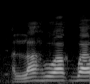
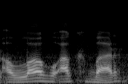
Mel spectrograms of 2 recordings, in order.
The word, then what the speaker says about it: Allahu Akbar: Allahu Akbar Allahu Akbar ketika dua kalimat itu Disambung itu harus diwasal namanya harus disambung dan cara bacanya juga beda Allahu Akbar Akbar itu yang benar jangan Allahu akbar Allahu akbar karena di situ ujungnya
